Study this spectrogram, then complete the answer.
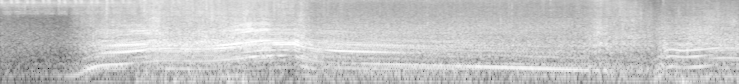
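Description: A car engine revs up and then runs steadily.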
